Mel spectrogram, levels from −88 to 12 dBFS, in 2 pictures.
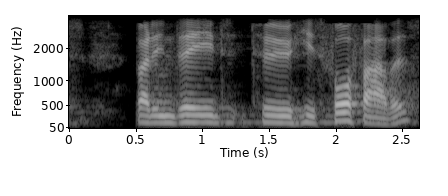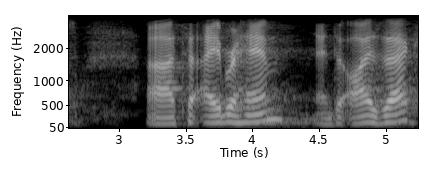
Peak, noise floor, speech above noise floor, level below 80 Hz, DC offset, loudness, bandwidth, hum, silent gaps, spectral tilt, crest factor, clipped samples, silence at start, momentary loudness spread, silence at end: -8 dBFS; -55 dBFS; 29 dB; -74 dBFS; under 0.1%; -26 LUFS; 3.9 kHz; none; none; -9 dB/octave; 18 dB; under 0.1%; 0 s; 13 LU; 0 s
